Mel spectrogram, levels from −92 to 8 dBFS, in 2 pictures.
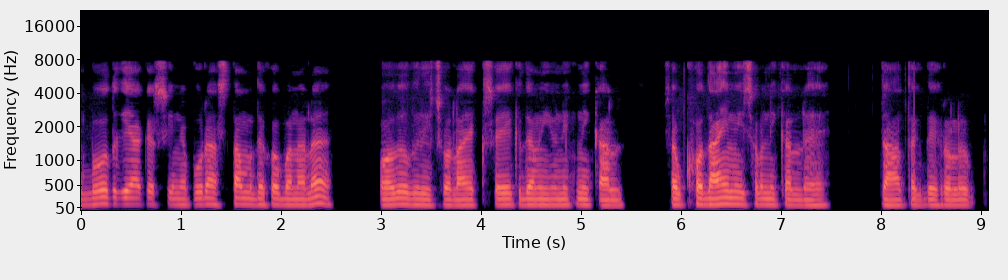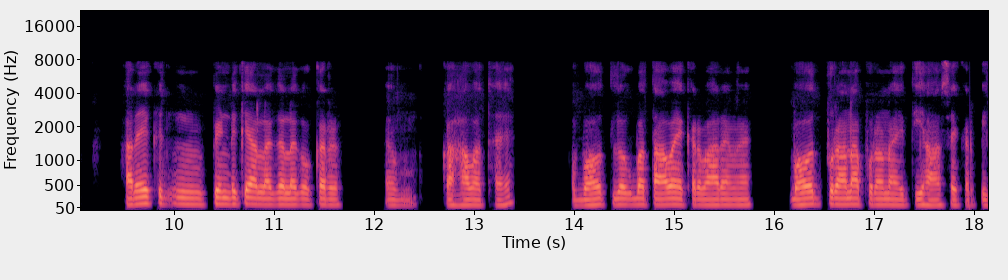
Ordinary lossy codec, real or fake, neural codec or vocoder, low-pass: none; real; none; none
